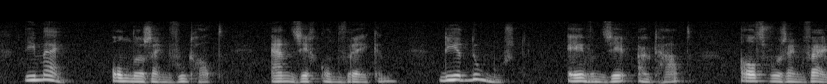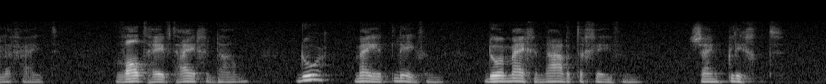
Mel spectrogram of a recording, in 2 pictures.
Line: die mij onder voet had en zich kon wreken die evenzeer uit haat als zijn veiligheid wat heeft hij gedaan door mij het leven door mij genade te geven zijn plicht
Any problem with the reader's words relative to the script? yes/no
yes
